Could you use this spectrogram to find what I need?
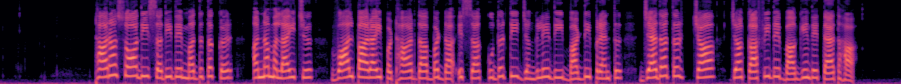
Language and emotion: Dogri, neutral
